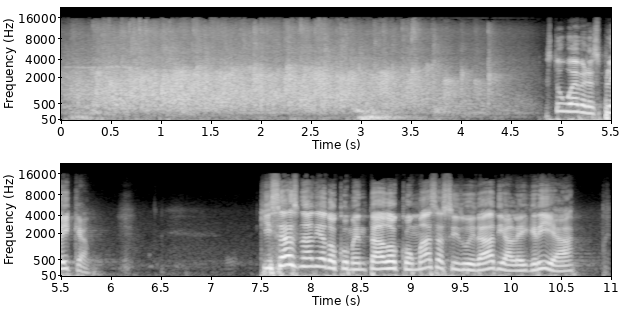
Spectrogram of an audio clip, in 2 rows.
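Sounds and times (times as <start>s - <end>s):
audience applause: 0.0s - 4.8s
speech: 5.0s - 5.9s, 7.6s - 10.7s.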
